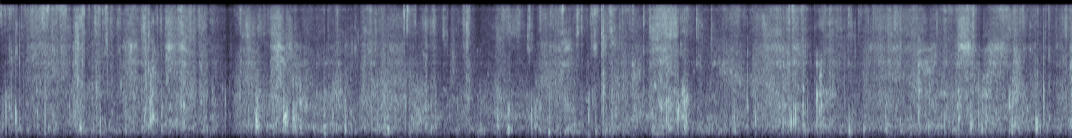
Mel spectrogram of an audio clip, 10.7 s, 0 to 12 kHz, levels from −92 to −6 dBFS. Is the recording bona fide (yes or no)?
no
